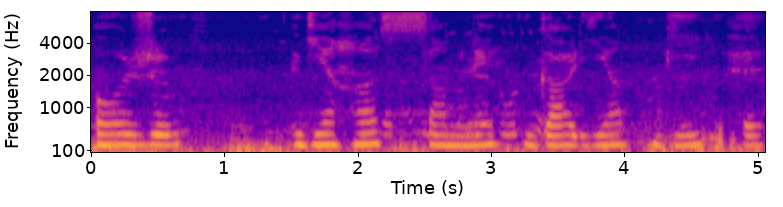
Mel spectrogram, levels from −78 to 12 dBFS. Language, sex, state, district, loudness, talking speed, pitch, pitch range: Hindi, female, Himachal Pradesh, Shimla, -16 LUFS, 70 wpm, 215 Hz, 210-220 Hz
